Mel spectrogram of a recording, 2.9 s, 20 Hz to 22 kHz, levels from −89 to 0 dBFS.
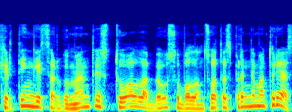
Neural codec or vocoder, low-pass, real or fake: vocoder, 48 kHz, 128 mel bands, Vocos; 9.9 kHz; fake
